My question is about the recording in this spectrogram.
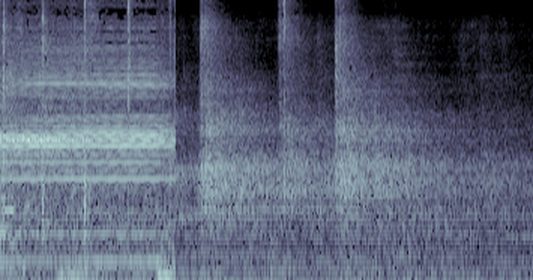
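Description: Ice rink scoreboard horn sounding a steady, loud blast that cuts off suddenly about two seconds in. Then quieter arena noise follows, with a couple of sharp knocks.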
